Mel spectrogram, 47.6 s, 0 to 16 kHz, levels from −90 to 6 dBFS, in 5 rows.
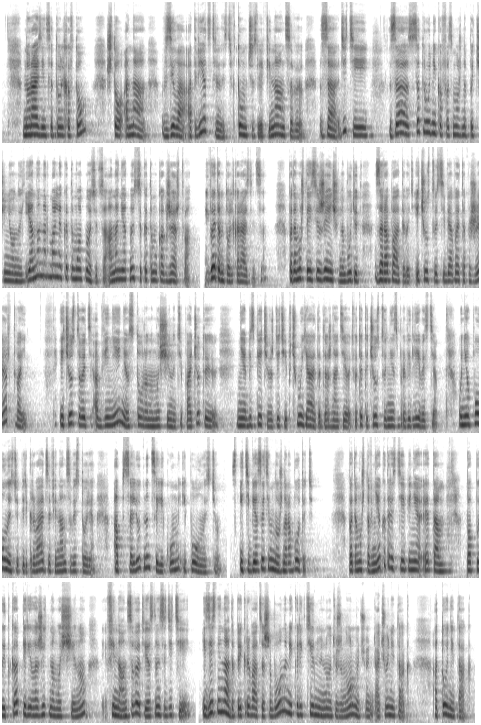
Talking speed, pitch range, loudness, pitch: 150 wpm, 190-235 Hz, -22 LUFS, 210 Hz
